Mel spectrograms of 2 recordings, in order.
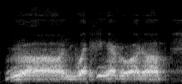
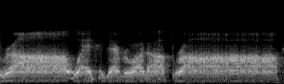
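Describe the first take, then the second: First: Full-voiced waking scream; loud scream. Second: Raspy whispered fry yell; fry scream. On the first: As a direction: shout it out loud. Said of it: "instead of me going". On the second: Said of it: "the more, like, Fry kind of thing". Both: Shown as a demonstration.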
